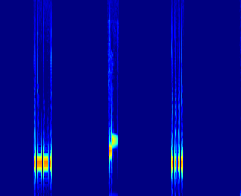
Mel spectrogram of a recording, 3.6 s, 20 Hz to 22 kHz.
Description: Morse code, heard as a keyed tone, about 50 wpm, 700 Hz. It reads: P H
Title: Single Character (Letter:Number:Punctuation:Prosign) 50wpm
